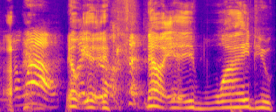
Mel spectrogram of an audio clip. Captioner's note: laughter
